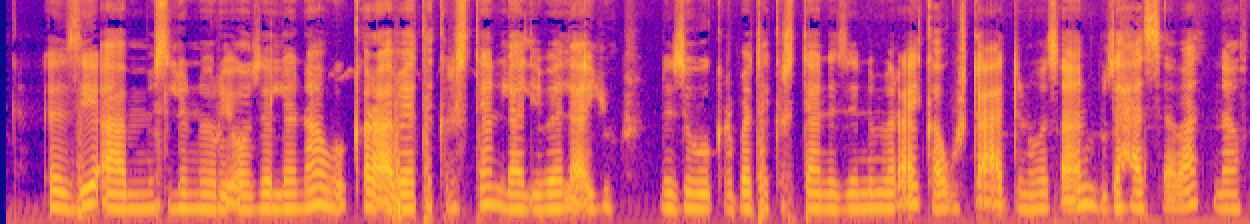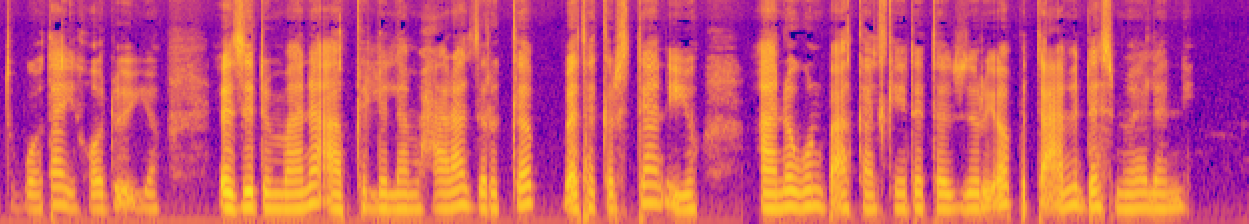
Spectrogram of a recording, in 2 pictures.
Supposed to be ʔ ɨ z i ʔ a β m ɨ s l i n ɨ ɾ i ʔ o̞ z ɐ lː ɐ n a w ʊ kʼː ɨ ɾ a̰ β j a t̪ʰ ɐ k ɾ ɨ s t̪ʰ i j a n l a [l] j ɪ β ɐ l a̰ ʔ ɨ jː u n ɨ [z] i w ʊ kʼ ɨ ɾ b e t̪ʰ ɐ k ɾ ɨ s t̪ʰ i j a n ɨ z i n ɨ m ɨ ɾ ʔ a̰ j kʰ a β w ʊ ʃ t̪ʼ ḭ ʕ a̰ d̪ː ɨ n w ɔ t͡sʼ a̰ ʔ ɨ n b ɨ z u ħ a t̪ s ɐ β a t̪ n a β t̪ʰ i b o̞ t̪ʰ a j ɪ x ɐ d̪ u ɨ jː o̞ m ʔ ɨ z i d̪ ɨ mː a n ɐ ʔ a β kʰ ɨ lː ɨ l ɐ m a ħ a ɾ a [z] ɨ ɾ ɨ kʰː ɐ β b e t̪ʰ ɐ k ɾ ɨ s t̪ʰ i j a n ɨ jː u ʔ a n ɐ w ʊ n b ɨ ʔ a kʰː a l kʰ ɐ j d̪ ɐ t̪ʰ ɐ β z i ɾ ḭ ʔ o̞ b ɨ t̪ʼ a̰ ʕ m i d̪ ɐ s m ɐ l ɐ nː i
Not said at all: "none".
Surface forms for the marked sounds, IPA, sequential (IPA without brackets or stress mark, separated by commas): l, z, z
